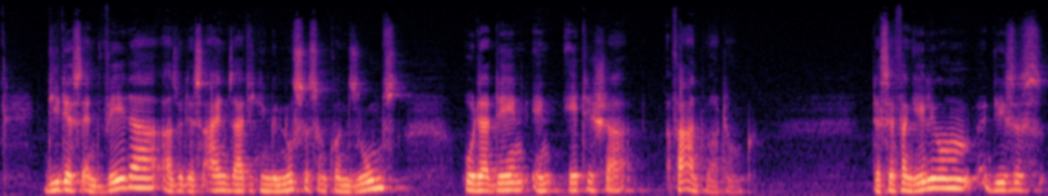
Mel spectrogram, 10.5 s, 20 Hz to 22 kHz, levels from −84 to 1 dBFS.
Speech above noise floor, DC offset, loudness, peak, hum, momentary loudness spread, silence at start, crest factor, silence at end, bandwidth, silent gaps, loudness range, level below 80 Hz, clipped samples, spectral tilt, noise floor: 36 dB; under 0.1%; -16 LUFS; 0 dBFS; none; 13 LU; 0.45 s; 16 dB; 0.05 s; 14.5 kHz; none; 7 LU; -56 dBFS; under 0.1%; -7 dB/octave; -51 dBFS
